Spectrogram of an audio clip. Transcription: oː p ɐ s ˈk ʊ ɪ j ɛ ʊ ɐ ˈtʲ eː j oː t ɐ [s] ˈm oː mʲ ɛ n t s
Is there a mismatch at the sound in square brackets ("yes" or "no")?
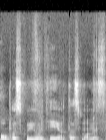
no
